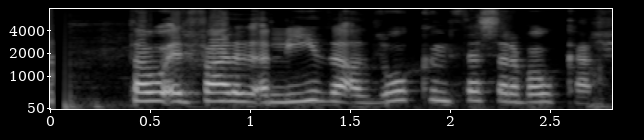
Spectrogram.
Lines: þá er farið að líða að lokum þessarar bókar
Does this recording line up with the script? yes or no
yes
